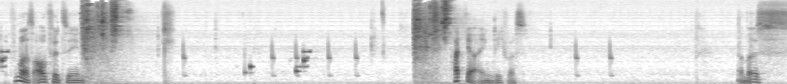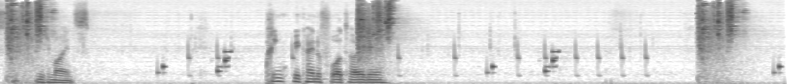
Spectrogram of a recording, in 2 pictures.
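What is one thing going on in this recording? Soft electronic blips chime as selections change.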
